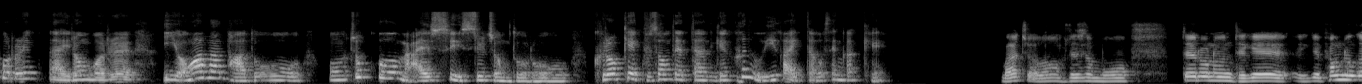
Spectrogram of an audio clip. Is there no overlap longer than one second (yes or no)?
yes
